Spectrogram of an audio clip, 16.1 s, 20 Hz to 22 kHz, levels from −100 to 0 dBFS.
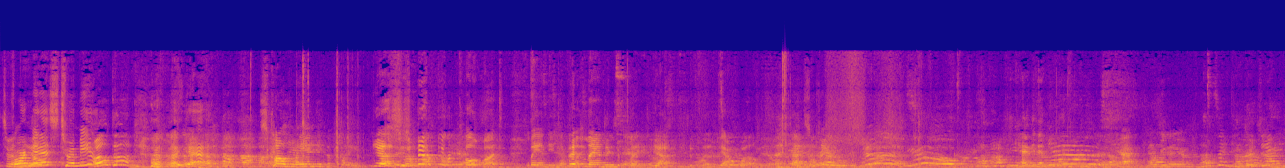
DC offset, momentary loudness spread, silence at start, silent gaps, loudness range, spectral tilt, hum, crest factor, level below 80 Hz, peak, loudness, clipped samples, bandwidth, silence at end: under 0.1%; 12 LU; 0 s; none; 6 LU; -3.5 dB/octave; none; 20 dB; -52 dBFS; -4 dBFS; -24 LUFS; under 0.1%; 15.5 kHz; 0 s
